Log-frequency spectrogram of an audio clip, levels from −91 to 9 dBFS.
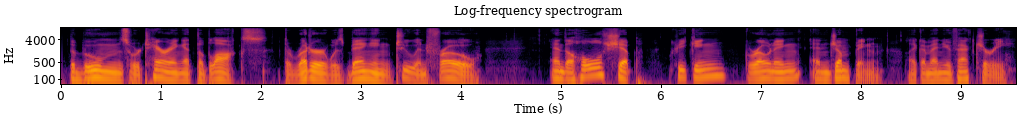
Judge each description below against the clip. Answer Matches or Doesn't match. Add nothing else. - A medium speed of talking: Matches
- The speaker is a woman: Doesn't match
